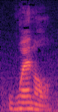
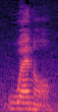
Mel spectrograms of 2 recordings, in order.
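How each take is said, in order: The two takes are said the same way.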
